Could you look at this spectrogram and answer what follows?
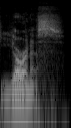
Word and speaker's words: Uranus: I looked it up, and if you look at the Miriam Webster dictionary, it's Uranus.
